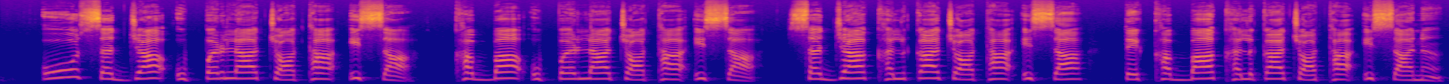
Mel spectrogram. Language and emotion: Dogri, neutral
